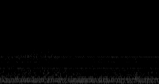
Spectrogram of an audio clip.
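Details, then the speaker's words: Epiphone SG G-400 that crackles when plugged in: steady low mains hum with buzzy overtones, the same on any pickup. Grounding fault after the pickups; a loose or snapped thin ground wire is suspected. "so there's a lot of ground hum they're probably in a loose connection maybe wires"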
